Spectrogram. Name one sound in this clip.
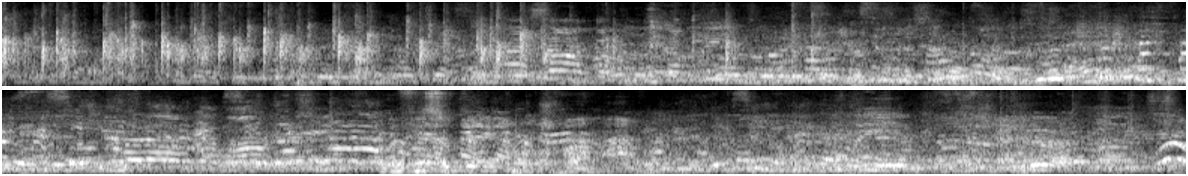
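A live band plays music loudly.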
